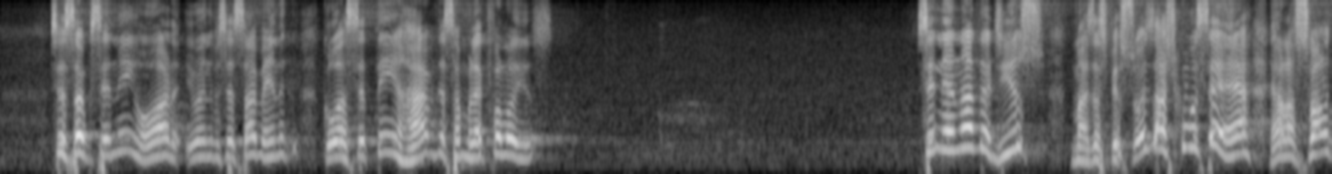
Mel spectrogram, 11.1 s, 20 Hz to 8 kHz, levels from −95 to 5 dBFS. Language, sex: Portuguese, male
